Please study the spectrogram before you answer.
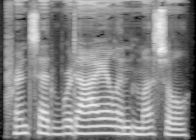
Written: Prince Edward Island mussel

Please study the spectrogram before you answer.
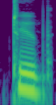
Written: tube

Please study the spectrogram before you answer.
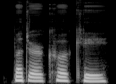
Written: butter cookie

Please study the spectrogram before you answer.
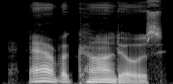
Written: Avocados

